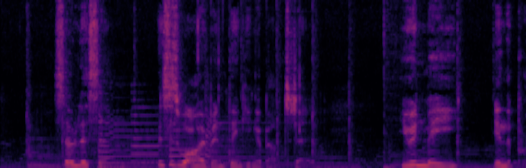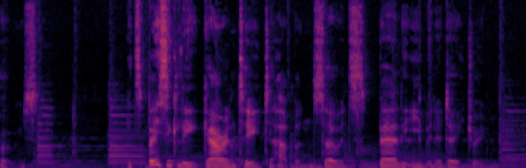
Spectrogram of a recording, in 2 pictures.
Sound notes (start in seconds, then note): none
